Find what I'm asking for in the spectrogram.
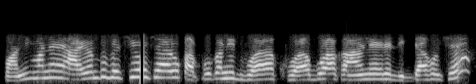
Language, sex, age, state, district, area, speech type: Assamese, female, 60+, Assam, Lakhimpur, urban, conversation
